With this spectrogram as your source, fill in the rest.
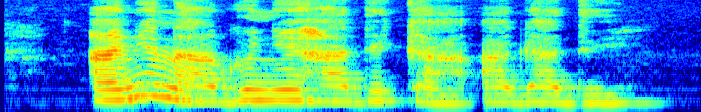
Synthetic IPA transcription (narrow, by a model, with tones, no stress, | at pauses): a˨ɲɪ˦na˨a˨ɡʊ˦ɲe˦ɦa˦dɪ˦ka˨a˦ɡa˦dɪ˦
